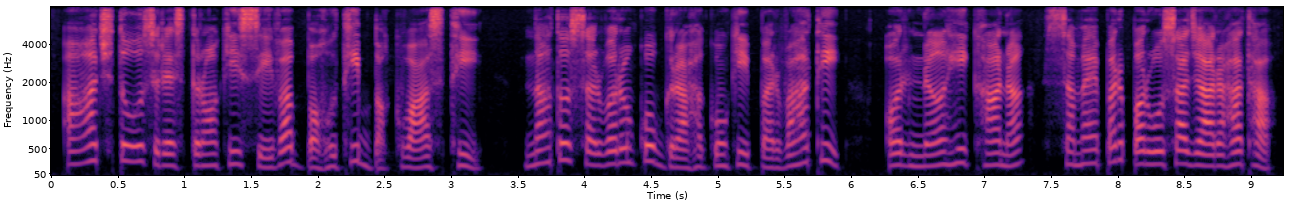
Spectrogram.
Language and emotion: Hindi, disgusted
